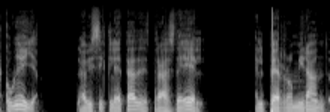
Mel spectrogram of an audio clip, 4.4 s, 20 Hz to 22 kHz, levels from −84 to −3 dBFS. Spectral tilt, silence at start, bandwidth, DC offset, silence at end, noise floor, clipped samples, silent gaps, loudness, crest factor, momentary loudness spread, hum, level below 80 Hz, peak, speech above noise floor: -5.5 dB/octave; 0.05 s; 16.5 kHz; under 0.1%; 0 s; -89 dBFS; under 0.1%; none; -26 LUFS; 22 dB; 10 LU; none; -44 dBFS; -4 dBFS; 64 dB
